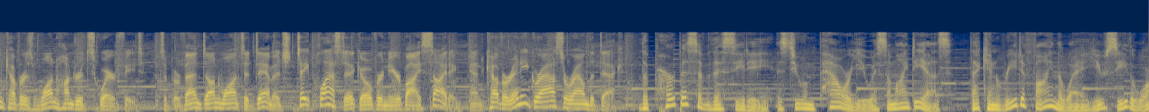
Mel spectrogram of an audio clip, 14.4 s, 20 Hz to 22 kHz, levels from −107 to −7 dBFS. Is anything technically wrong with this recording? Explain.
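No, no technical faults present.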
